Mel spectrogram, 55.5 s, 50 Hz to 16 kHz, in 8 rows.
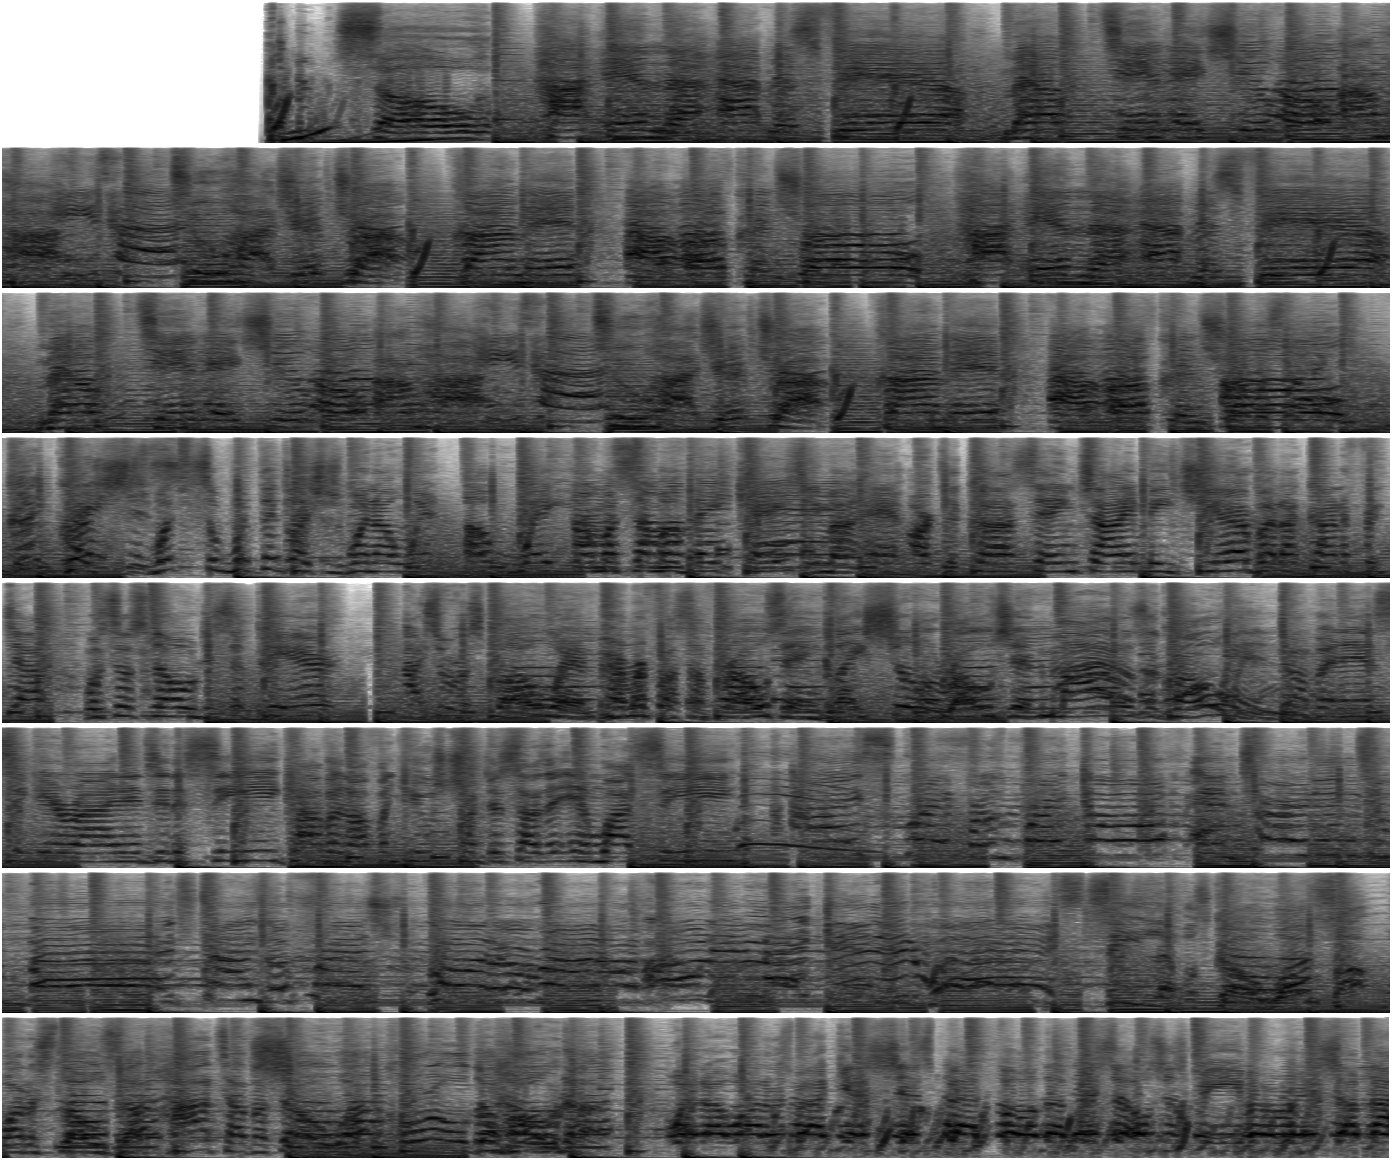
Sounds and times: Music: 1.4s - 53.1s.

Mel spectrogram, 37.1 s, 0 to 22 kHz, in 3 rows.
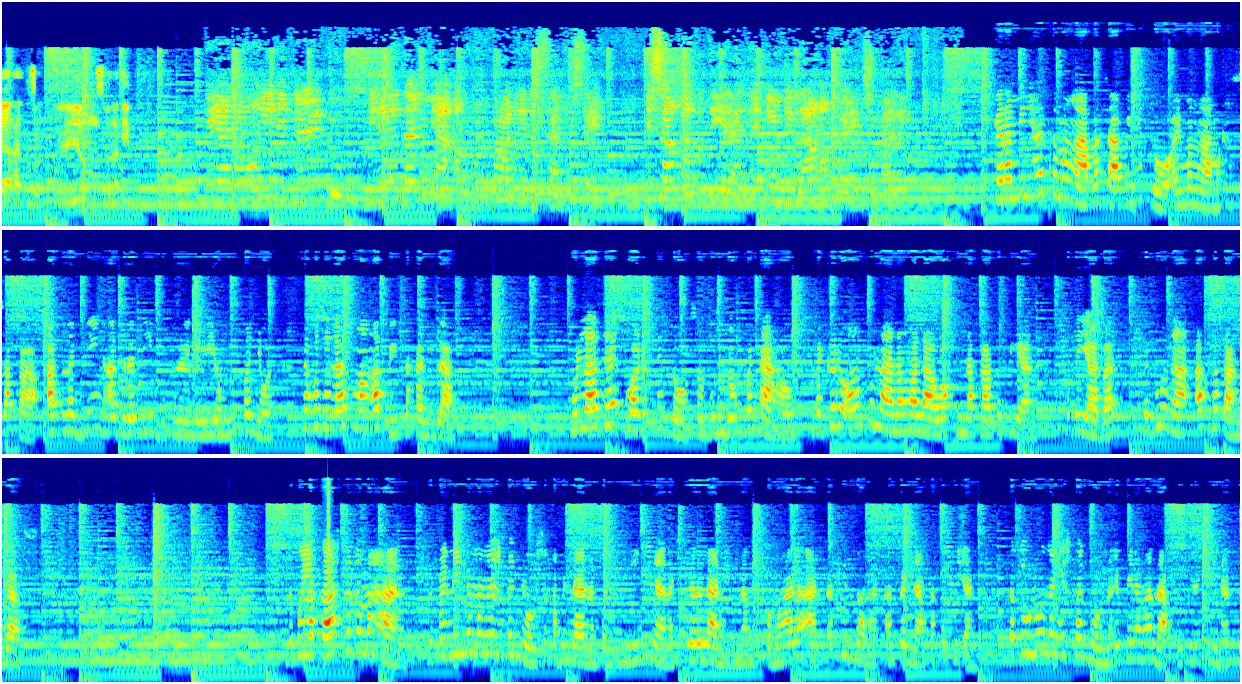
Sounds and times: Speech: 0.0s - 1.4s, 2.1s - 9.1s, 10.0s - 16.9s, 18.1s - 25.0s, 27.7s - 37.1s
Music: 0.0s - 37.1s.

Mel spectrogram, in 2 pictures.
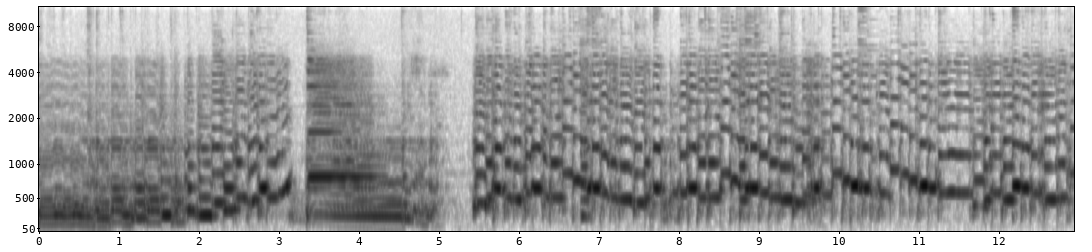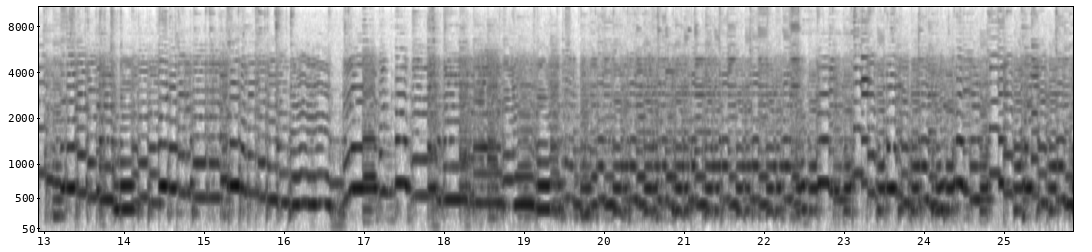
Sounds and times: Electric guitar: 0.0s - 25.8s.

